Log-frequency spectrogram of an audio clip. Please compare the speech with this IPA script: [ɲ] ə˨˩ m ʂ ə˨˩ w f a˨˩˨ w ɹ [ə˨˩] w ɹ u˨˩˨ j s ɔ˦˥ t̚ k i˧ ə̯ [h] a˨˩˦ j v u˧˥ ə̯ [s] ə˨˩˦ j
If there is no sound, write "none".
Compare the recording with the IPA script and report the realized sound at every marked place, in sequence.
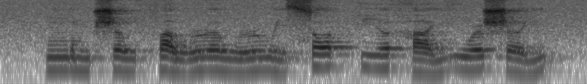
ŋ, ə˨˩, h, ʂ

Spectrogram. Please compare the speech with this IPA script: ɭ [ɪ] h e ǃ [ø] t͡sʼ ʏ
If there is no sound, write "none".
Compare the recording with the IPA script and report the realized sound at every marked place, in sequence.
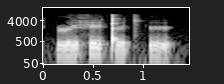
ɪ, ø

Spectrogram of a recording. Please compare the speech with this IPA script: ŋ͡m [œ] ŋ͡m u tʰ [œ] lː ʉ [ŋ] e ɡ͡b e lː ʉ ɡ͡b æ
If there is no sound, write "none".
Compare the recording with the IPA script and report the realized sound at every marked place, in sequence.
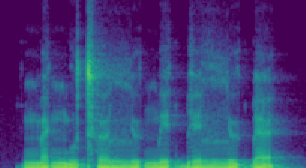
æ, œ, ŋ͡m

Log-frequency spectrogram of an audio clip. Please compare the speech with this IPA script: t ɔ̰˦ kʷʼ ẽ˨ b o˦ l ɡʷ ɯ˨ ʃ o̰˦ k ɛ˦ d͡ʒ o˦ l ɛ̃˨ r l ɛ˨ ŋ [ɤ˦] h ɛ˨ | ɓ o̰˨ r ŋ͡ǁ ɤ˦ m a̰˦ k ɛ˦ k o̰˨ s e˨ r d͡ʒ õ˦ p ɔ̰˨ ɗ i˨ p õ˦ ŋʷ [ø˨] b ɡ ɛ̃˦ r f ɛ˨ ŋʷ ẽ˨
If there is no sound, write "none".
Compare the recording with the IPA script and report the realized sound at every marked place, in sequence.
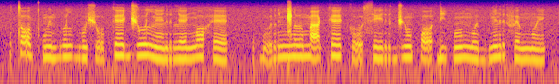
ɔ˦, e˨

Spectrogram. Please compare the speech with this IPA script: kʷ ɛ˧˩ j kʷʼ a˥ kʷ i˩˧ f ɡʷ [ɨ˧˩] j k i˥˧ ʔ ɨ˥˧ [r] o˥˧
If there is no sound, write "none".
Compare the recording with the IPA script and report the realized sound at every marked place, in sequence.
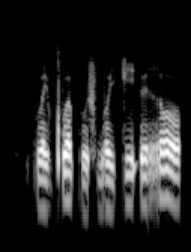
ɨ˧˩, r

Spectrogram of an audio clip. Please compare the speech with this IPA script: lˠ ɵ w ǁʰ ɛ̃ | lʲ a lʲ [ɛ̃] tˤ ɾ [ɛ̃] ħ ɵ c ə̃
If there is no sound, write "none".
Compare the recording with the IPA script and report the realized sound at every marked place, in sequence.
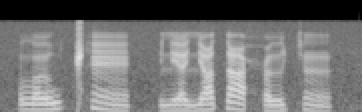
ɛ, ɛ

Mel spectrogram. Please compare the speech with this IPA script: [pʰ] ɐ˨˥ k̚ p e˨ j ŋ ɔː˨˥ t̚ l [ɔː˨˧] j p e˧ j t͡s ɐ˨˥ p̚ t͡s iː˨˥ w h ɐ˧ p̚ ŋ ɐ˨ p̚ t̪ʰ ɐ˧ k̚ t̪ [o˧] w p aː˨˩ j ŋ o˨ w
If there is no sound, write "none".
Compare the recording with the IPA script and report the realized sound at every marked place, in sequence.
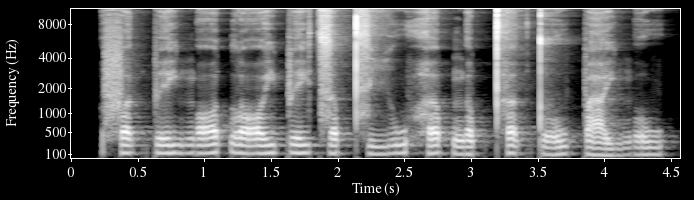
f, ɔː˨˧, o˨˥

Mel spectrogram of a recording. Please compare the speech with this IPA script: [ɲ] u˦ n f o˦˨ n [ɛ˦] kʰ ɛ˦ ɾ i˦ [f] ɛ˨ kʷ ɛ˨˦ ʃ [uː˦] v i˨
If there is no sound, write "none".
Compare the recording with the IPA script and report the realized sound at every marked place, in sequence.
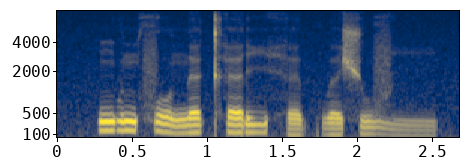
ŋ, ɛ˦, h, u˦

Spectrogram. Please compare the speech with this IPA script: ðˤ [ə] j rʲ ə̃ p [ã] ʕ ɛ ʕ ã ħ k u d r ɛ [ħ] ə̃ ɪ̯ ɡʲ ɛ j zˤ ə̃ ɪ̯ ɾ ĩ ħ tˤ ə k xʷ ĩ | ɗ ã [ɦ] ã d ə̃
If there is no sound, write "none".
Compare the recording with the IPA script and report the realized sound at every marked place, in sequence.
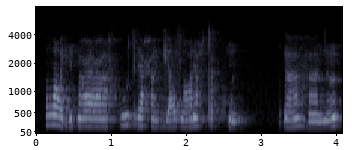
ɛ, ə̃, ħ, ɦ

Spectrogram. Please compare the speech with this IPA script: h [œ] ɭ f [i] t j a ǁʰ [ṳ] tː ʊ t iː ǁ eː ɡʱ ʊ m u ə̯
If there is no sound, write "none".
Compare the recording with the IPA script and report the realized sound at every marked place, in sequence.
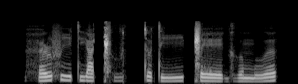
œ, iː, ṳ

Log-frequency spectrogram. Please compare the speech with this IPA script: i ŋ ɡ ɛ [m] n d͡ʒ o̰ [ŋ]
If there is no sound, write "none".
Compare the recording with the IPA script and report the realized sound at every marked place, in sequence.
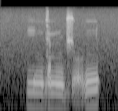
m, ɲ

